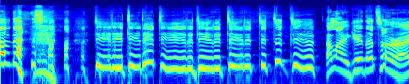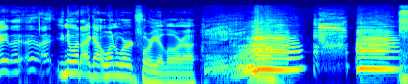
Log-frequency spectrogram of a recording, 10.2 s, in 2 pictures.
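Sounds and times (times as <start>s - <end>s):
speech: 0.2s - 10.2s
donkey braying: 7.6s - 10.2s.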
